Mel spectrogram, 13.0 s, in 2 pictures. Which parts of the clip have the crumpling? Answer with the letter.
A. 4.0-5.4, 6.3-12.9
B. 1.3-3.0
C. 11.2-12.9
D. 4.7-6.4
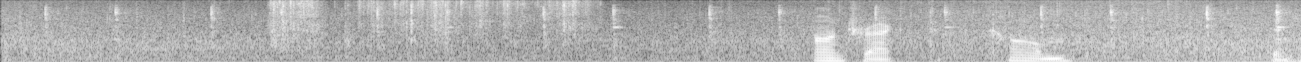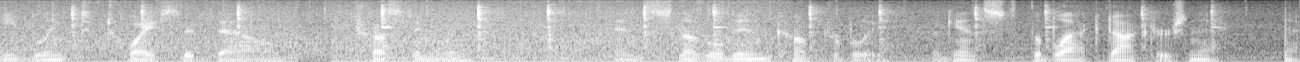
B.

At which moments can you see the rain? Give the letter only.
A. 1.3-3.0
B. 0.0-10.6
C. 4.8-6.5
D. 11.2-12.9
B.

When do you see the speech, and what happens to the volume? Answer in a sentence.
The speech can be heard briefly from 4.0 to 5.4 s; and from 6.3 to 12.9 s, at a steady volume.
